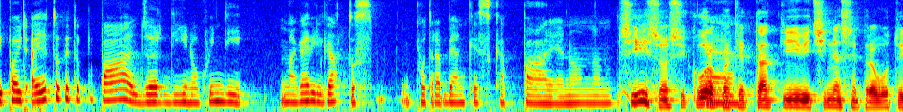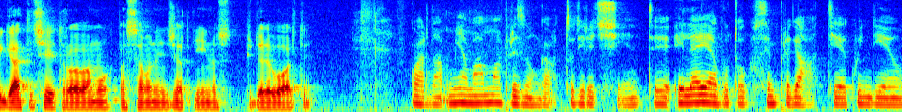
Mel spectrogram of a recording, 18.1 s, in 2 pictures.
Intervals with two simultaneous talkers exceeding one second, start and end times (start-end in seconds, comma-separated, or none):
none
